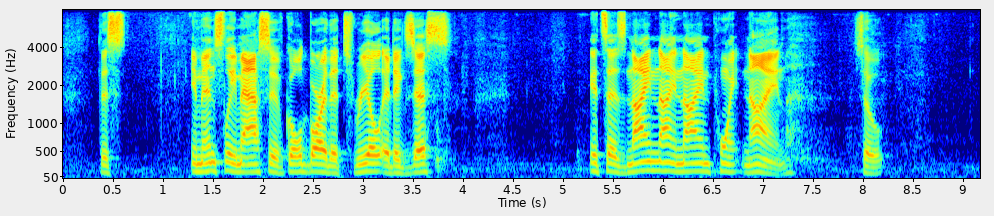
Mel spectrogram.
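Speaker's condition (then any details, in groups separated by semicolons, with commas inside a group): No condition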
